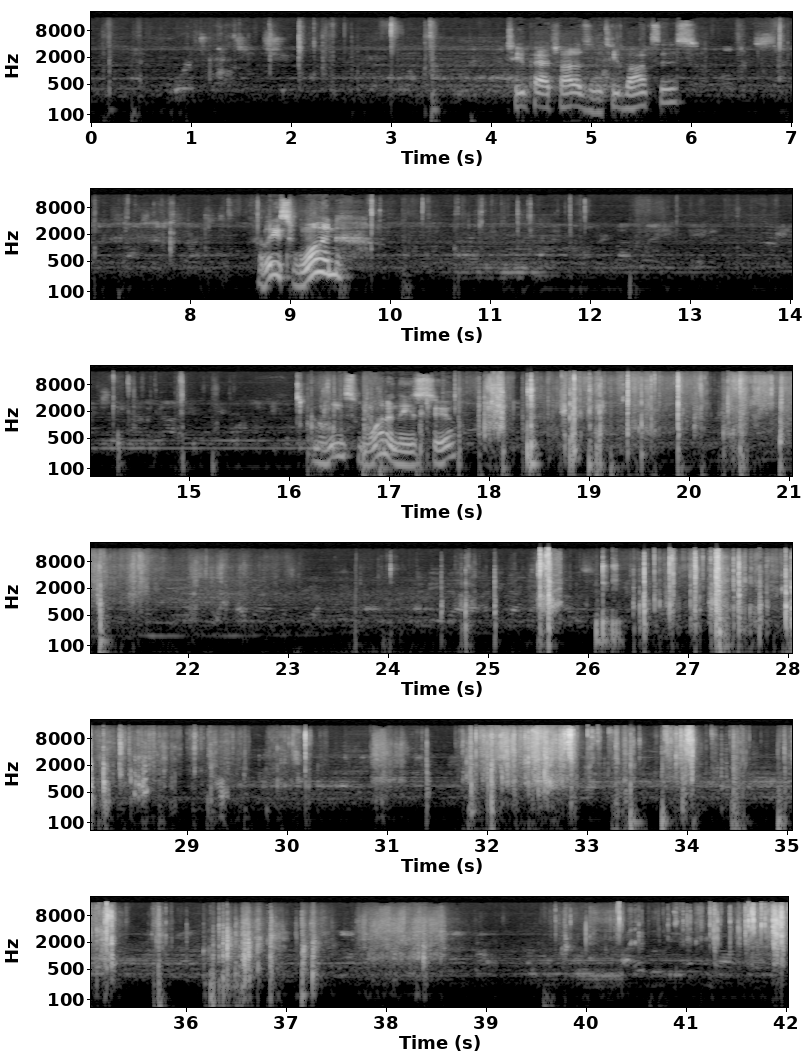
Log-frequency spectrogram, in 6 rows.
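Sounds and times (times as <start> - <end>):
foil packs crinkling and tearing: 26.6 - 30.2, 31.8 - 36.8, 39.8 - 42.0.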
